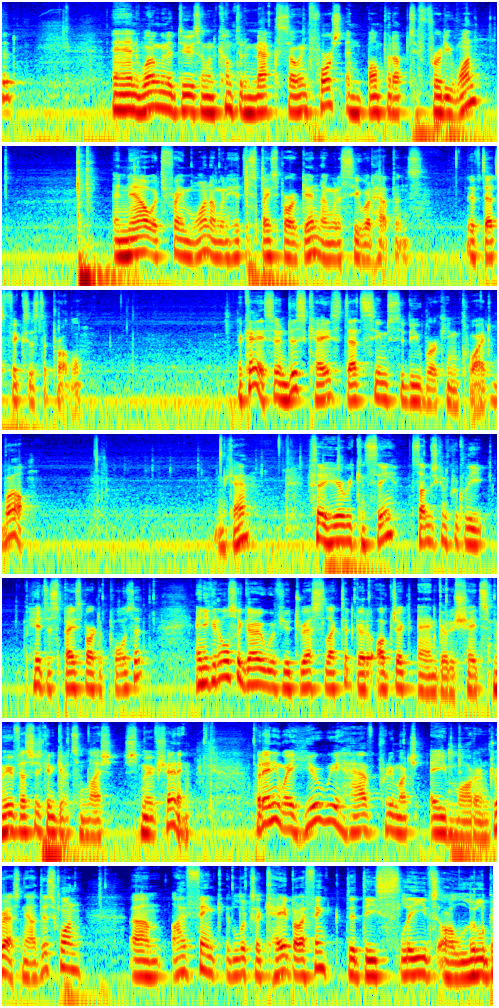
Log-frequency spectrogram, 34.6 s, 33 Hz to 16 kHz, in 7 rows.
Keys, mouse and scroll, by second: 2.7 click, 5.8 Return, 6.9-12.4 middle drag, 7.5 space, 18.6-19.1 scroll down 2, 19.1-20.5 middle drag, 20.5 scroll up 2, 20.6-23.4 middle drag, 23.4 click, 24.6 scroll down 2, 24.8-32.1 middle drag, 25.3 alt+a, 26.9-27.4 scroll up 2, 29.3 KP_1, 29.8-30.5 scroll up 2, 30.9-32.1 scroll up 2, 32.1 click.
